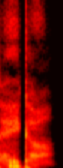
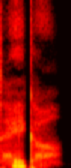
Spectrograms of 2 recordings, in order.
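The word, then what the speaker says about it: Haigha: His name is Hagga. He pronounced it so as to rhyme with mayor.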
